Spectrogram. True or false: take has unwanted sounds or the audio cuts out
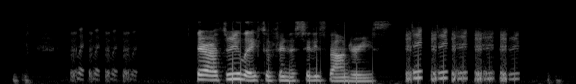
true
